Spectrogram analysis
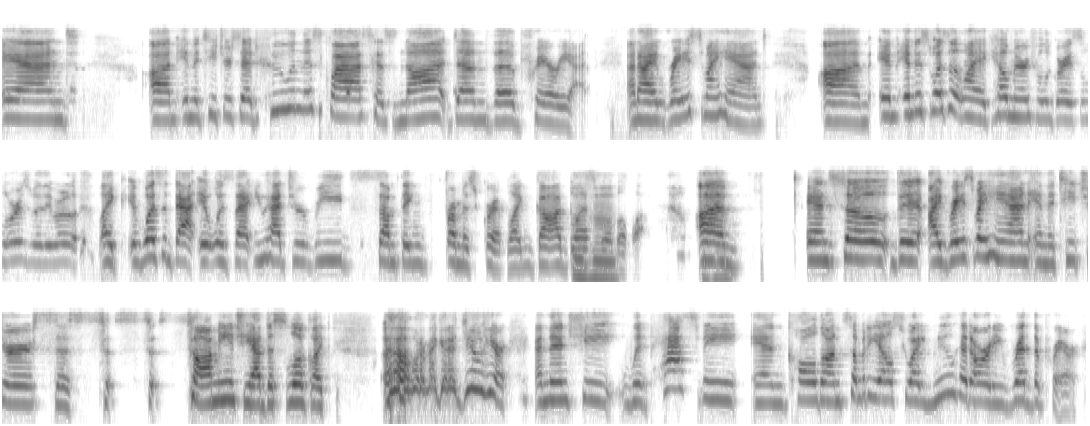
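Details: Stuttering in an adult woman, onset at age eight; open about her stutter.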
